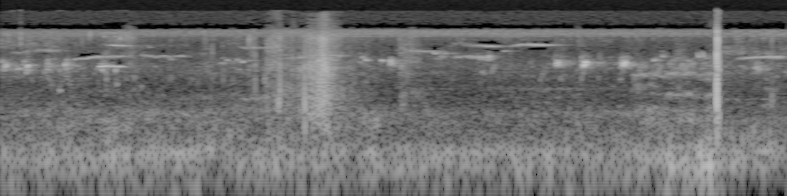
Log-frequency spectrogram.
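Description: Faint birds chirping now and then over low steady outdoor background noise, with a brief swishing rush a little over two seconds in and a single sharp click near the end.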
